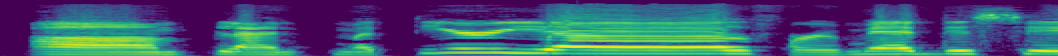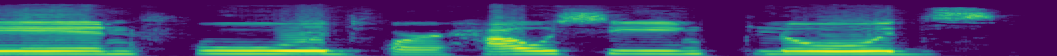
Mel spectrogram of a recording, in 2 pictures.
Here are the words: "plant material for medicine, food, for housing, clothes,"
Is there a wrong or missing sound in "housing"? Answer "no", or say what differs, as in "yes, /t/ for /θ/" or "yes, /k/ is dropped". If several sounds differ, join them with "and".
yes, /s/ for /z/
